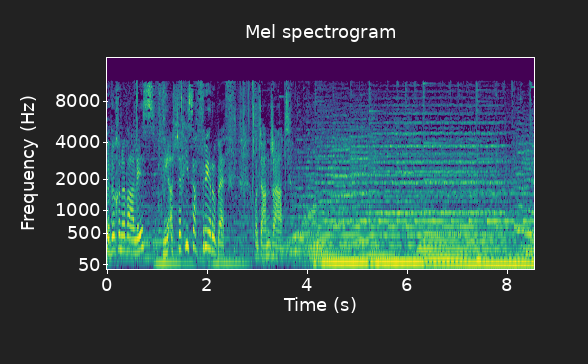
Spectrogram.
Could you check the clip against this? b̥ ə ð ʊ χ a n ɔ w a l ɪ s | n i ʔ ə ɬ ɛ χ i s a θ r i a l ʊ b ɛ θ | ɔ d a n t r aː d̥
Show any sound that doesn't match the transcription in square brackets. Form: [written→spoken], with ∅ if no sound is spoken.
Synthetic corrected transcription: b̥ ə ð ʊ χ [a→ə] n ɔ [w→v] a l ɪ s | n i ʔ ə ɬ ɛ χ i s a θ r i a [l→ɾ] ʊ b ɛ θ | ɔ d a n [t→d] r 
